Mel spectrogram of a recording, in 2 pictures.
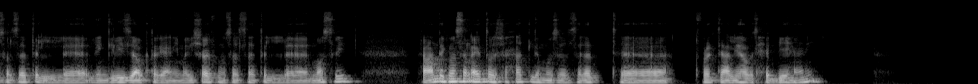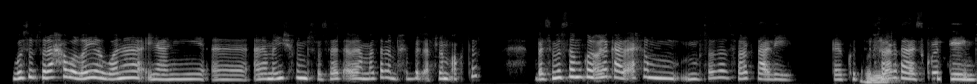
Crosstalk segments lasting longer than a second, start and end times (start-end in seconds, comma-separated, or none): none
